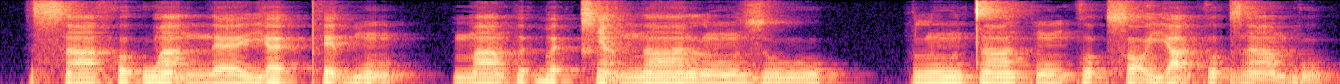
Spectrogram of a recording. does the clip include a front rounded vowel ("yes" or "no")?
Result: no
